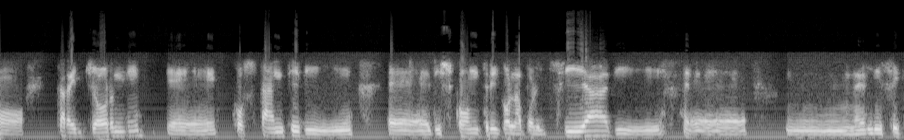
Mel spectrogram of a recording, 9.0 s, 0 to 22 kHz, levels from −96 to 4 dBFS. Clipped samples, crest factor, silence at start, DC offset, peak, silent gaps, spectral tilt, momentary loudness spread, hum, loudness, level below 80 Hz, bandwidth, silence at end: under 0.1%; 14 dB; 0 s; under 0.1%; -2 dBFS; none; -7.5 dB/octave; 7 LU; none; -16 LUFS; -48 dBFS; 6.4 kHz; 0 s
